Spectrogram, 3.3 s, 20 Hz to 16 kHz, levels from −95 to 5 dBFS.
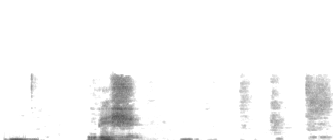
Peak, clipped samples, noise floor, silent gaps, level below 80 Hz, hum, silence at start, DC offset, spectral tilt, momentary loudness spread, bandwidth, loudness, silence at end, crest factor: -18 dBFS; under 0.1%; -80 dBFS; none; -70 dBFS; none; 0.1 s; under 0.1%; -4 dB/octave; 22 LU; 7.6 kHz; -33 LUFS; 0.05 s; 22 dB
